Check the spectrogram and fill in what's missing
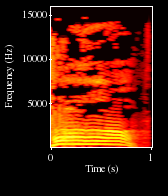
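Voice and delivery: high, drawn-out mock gasp; re-enacted shocked gasp. Preacher relives spotting husband's enemy at checkout, mock gasp. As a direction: gasp in exaggerated dismay on a high pitch.

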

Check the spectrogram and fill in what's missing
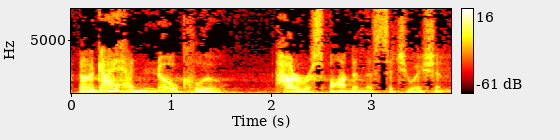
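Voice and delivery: ordinary talk, nothing marked

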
